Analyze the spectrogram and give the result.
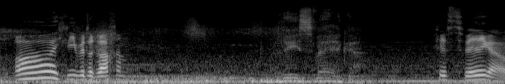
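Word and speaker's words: Hraesvelgr: Chris Welger, okay, so hoch heißt der, so wird ausgesprochen.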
